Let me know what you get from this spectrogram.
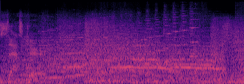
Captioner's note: vehicle crashing; screen whooshing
